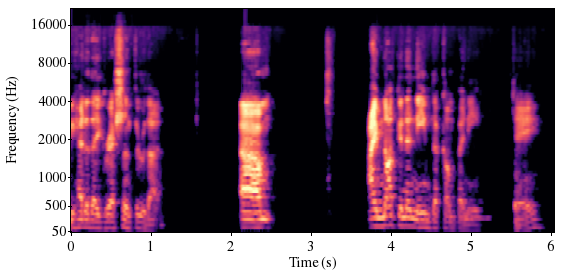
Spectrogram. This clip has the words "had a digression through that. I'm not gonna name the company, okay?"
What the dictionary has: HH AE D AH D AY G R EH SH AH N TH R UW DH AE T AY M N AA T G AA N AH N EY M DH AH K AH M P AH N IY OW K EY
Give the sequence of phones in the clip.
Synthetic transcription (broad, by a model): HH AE D AH D AY G R EH SH AH N TH R UW DH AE T AY M N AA T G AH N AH N EY M DH AH K AH M P AH N IY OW K EY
